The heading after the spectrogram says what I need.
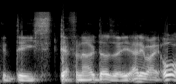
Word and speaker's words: Di Stéfano: Is it D Stephano or D Stefano? Let's sort that one out straight away. I'm pretty sure in Spanish they don't emphasize any particular syllables, so I think it is Dphano.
